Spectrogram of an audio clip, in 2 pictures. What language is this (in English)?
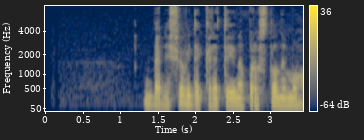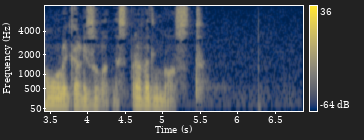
Czech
